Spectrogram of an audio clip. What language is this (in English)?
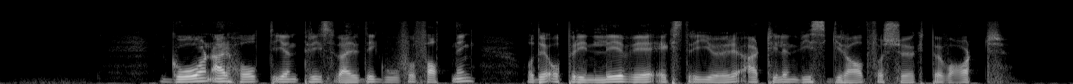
Norwegian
